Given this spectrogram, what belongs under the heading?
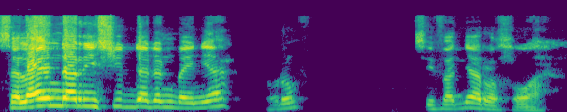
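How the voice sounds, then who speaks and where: A man teaching a small group how to recite, saying letter sounds slowly again and again and then correcting them. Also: high voice, very animated, warm tone. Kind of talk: tajweed lesson to a small group. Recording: slightly dull lo-fi recording.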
